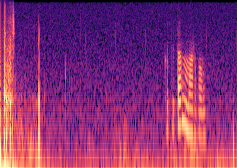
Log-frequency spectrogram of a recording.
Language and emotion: Russian, neutral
